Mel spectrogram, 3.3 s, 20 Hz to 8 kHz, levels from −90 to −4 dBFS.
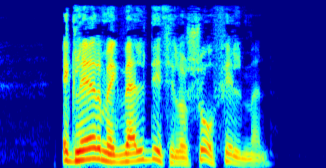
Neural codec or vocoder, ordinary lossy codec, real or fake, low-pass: none; MP3, 48 kbps; real; 7.2 kHz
